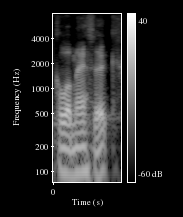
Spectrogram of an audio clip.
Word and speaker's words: SYCLomatic: would you want to use catic which is how we're going to pronounce it um you might want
